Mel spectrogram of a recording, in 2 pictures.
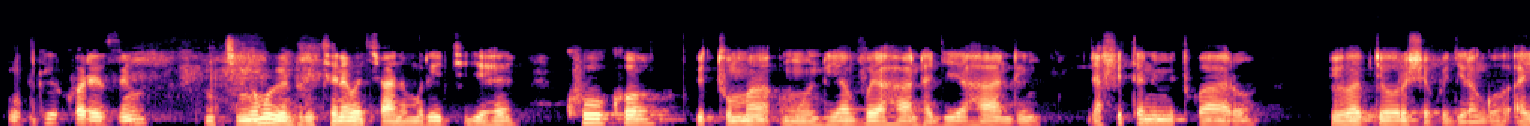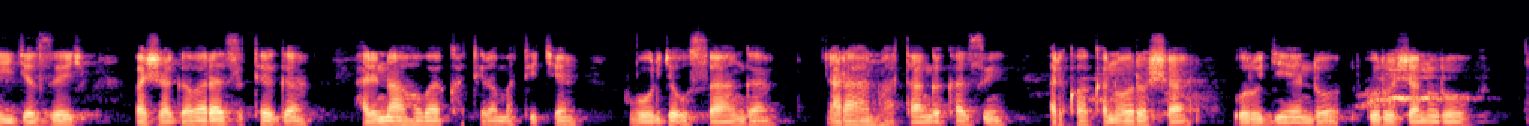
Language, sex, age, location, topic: Kinyarwanda, male, 25-35, Musanze, government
